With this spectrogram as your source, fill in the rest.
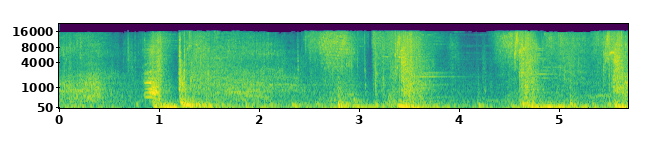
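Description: A staff strikes with heavy thuds.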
